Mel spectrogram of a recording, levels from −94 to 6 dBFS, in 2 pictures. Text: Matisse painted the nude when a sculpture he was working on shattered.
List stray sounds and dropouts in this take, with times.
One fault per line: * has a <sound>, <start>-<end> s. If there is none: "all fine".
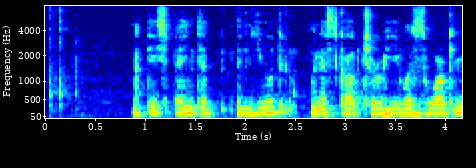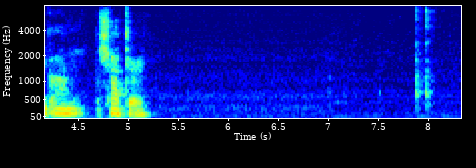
all fine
